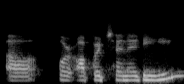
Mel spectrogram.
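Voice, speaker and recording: A woman from India, a poet, reading her poem and then answering questions in a slow, measured, reflective way. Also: mid-range voice, flat delivery, no echo, narrow, tinny audio. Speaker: guest poet. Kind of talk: poetry reading and interview answers.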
